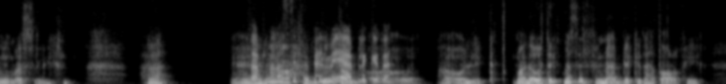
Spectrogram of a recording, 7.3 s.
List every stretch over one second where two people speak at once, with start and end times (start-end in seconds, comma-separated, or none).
2.5-4.0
